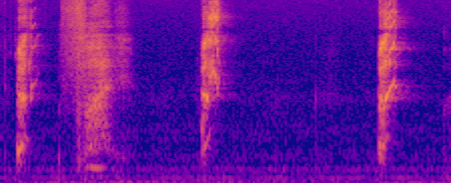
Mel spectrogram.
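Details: Squeaky hiccups: three sharp, squeaky hiccups a couple of seconds apart, with a faint breath between; ordinary hiccups.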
